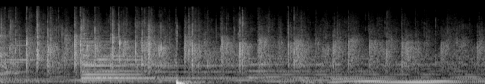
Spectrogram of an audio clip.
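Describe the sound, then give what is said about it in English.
A crowd claps hands steadily and densely throughout, a loud continuous patter, with sustained keyboard-like musical tones running underneath and a brief low thump partway through. “Clap your hands.”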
